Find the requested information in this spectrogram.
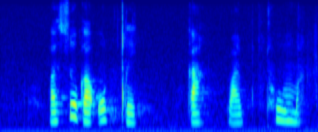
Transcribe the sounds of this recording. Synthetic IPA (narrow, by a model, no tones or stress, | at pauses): wasukʼaʔuɡ͡ǃʱi | kʼa | watʰuːma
